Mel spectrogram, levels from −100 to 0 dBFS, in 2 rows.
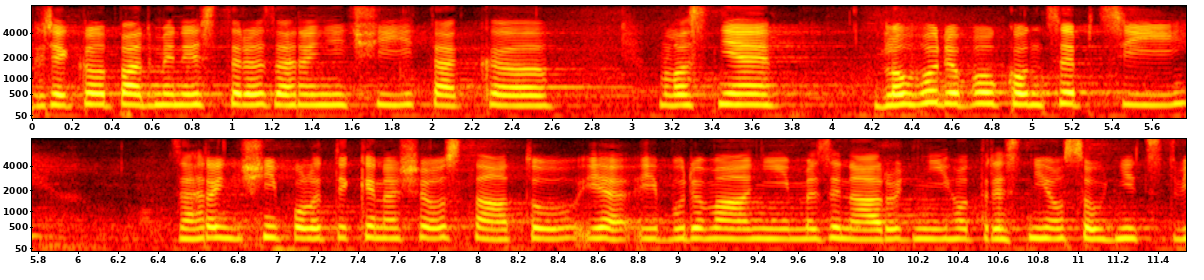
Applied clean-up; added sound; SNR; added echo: none; none; none; none.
